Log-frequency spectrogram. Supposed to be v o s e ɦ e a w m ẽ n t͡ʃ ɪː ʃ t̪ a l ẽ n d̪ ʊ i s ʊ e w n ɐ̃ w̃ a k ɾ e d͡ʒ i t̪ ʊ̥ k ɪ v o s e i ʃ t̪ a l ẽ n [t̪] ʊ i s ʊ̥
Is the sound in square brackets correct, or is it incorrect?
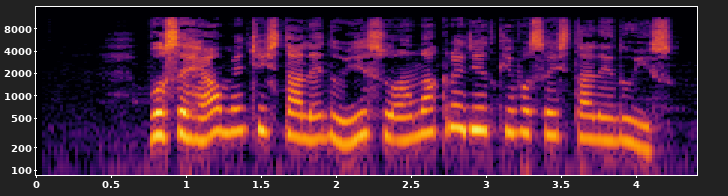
incorrect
